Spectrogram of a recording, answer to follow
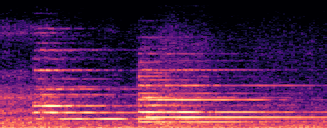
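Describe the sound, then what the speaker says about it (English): Bells of Moyses Hall in Bury St Edmunds ring out in a brief, clear tonal chime with sustained ringing overtones, heard outdoors over faint background noise. "that's the Moyses Hall bells there going off there"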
